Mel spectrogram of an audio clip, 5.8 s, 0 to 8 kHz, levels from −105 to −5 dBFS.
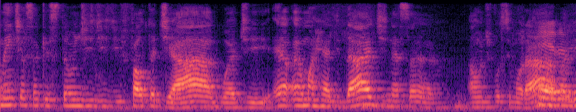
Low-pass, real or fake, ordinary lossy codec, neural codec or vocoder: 7.2 kHz; real; none; none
